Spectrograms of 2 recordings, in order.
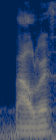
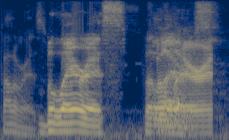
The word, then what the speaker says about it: Valeris: So that's Kim Cattrall played Lieutenant Valrez. How'd you say her name? Valrez? Valeris. I'm glad you guys knew.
